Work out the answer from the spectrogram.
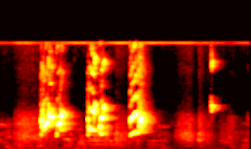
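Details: A chatty lovebird whose calls are said to lure other lovebirds, giving three harsh, high shrieking bursts in quick succession, then quieter chirps and a thin high note near the end.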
